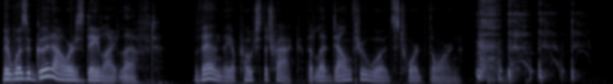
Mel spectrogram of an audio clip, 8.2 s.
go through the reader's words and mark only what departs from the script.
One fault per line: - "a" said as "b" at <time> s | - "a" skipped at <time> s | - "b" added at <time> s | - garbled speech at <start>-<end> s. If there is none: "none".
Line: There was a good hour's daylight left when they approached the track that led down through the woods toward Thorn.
- "when" said as "then" at 2.6 s
- "the" skipped at 4.9 s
